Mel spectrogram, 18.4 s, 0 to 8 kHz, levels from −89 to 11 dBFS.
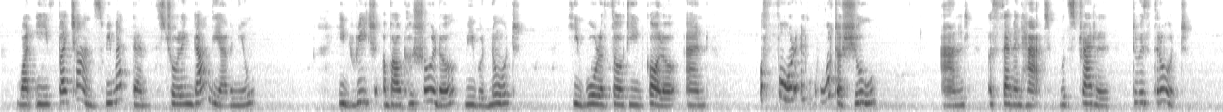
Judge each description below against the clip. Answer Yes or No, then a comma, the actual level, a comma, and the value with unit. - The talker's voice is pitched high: Yes, high, 230 Hz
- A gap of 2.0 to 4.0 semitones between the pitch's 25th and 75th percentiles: No, wide, 5.6 semitones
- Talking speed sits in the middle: No, slow, 130 wpm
